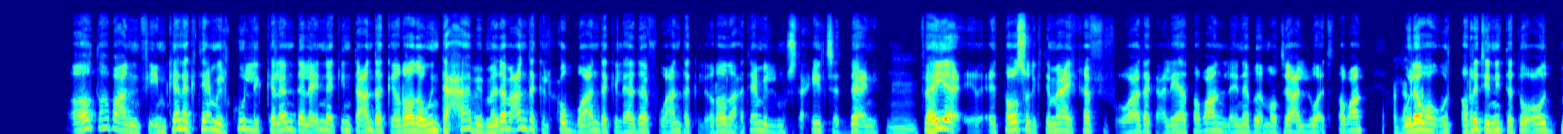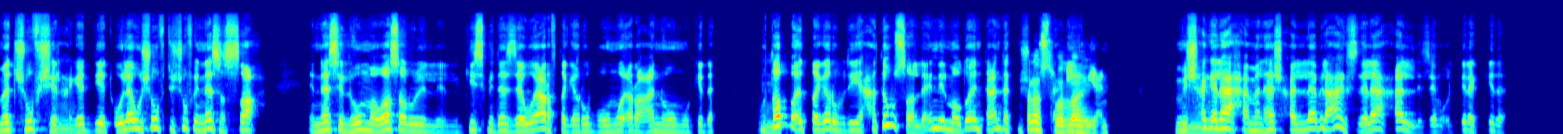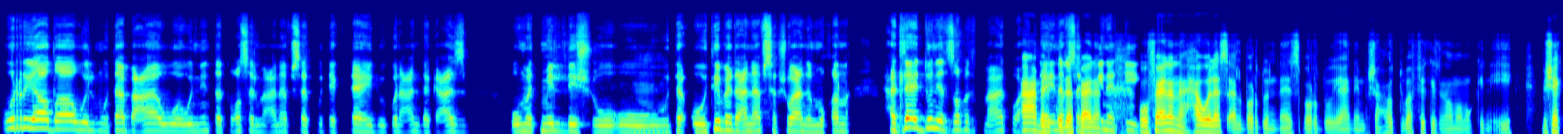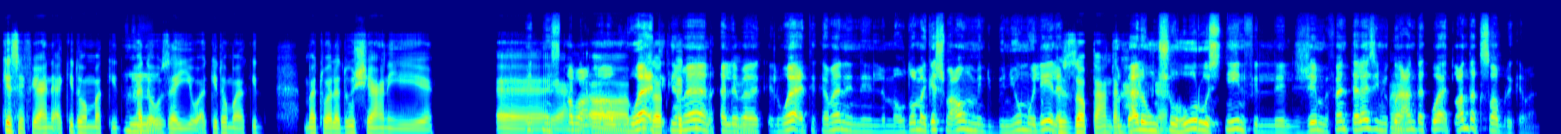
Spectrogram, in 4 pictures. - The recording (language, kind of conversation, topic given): Arabic, advice, إزّاي بتوصف/ي قلقك من إنك تقارن/ي جسمك بالناس على السوشيال ميديا؟
- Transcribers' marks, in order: tapping; in English: "fitness"; in English: "fitness"; in English: "الgym"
